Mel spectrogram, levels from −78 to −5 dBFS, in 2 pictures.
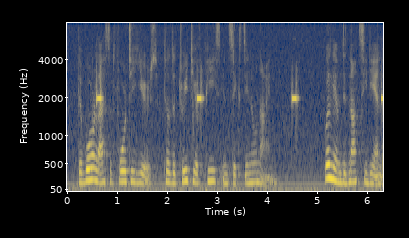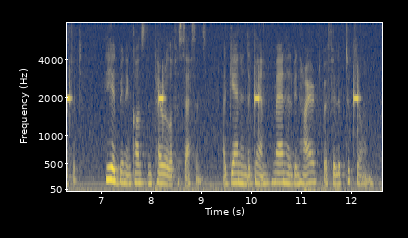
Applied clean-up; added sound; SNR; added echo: none; Telephone; 5 dB; none.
